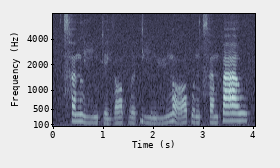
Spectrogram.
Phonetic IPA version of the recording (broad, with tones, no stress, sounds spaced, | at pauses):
t͡sʰ ɐ˥ n l iː˧ ŋ k e˨ j l ɔː˧ p̚ w ɵ˨˥ t̚ j iː˨ m yː˨˥ n ɔː˨˥ p ʊ˧ ŋ t͡sʰ ɐ˧ m p aː˥ w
